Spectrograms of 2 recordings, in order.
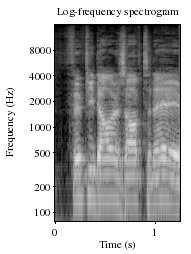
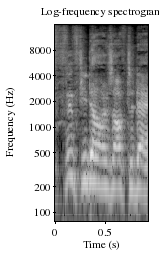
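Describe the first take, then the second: First: It is said flatly with little energy. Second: It is said with lively, excited energy. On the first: The offer is merely stated without enthusiasm. The speaker calls it wrong. "saying the offer" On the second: The offer is presented as something exciting. The speaker calls it right. "showing the offer"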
